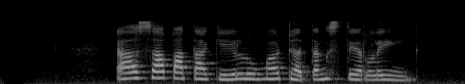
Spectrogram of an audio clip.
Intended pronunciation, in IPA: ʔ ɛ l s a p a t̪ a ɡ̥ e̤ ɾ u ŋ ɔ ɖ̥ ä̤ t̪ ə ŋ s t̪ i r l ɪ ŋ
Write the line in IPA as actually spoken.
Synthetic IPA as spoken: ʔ ɛ l s a p a t̪ a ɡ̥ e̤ l u ŋ ɔ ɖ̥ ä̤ t̪ ə ŋ s t̪ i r l ɪ ŋ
